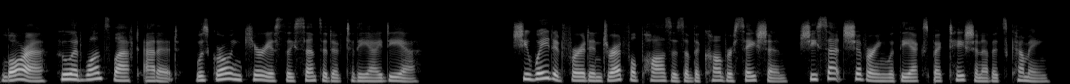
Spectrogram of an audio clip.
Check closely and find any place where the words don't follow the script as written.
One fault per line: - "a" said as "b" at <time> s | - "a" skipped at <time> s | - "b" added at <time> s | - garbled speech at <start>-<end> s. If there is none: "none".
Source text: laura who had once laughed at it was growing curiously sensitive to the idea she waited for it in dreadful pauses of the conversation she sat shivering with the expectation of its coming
none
